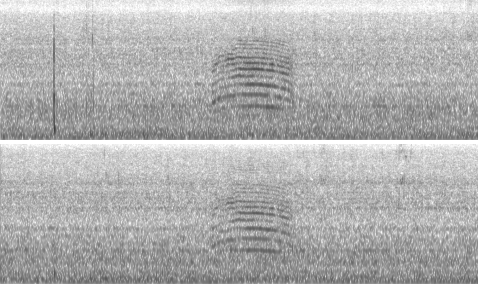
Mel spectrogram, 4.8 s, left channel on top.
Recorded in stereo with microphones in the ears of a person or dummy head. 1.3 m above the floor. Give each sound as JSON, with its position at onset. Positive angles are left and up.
{"t": 2.1, "sound": "a cat meowing", "side_deg": 15}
